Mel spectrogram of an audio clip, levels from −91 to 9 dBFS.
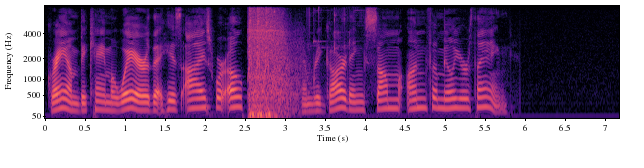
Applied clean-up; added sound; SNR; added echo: none; Gunshot, gunfire; 4 dB; none.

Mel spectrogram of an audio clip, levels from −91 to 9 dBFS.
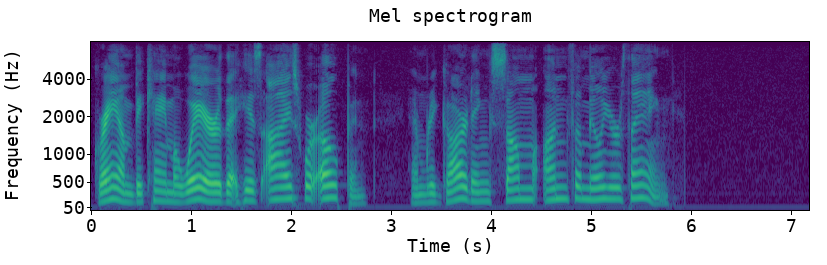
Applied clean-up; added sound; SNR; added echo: none; none; none; none.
